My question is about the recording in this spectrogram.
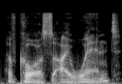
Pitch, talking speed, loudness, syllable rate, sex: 105 Hz, 195 wpm, -17 LUFS, 4.4 syllables/s, male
